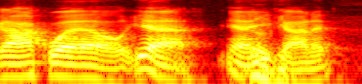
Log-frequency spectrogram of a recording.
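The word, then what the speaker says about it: Acqua: ballots spell it Jeff I can help you AC qu a al yeah like aqua yeah yeah you got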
